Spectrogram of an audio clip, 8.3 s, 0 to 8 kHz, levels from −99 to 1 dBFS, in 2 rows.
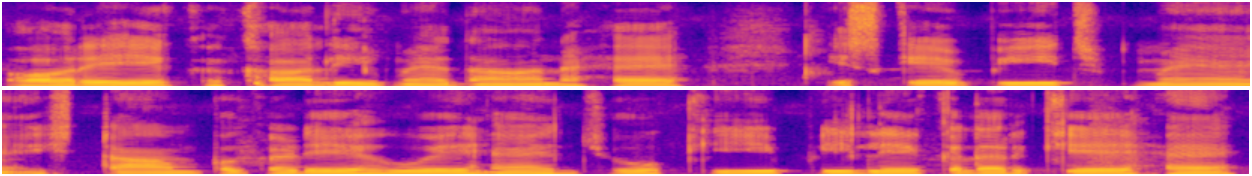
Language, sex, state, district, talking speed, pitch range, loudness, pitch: Hindi, male, Jharkhand, Ranchi, 125 wpm, 115-120 Hz, -16 LUFS, 120 Hz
